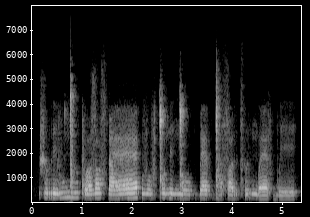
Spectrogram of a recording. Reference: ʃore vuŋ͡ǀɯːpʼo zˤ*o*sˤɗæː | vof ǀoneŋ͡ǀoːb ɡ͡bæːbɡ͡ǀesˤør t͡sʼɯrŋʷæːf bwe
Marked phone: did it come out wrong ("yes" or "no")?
yes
